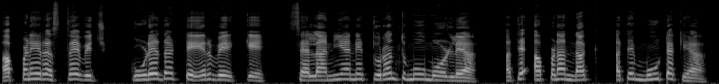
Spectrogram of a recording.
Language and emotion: Punjabi, disgusted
